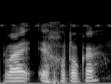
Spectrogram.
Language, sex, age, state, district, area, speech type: Assamese, male, 30-45, Assam, Majuli, urban, spontaneous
